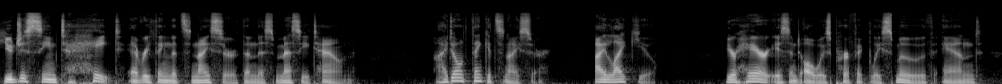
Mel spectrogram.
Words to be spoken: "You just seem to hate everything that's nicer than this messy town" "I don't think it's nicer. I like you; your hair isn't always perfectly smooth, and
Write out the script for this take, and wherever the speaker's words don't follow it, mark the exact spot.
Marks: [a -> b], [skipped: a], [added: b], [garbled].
"You just seem to hate everything that's nicer than this messy town" "I don't think it's nicer. I like you; your hair isn't always perfectly smooth, and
